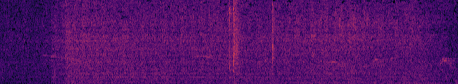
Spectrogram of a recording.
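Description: Steady engine rumble as a sheriff's car pulls up at a cabin among autumn trees, rising after a brief quieter moment and then holding at an even, fairly loud level.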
